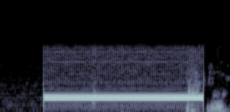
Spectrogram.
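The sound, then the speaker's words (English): A telephone dial tone heard while dialing: a steady, loud, unbroken hum that begins abruptly, holds for about two seconds, then cuts off sharply and is followed by a brief muffled sound. “Dialing. Give me a second. Dial, baby.”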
